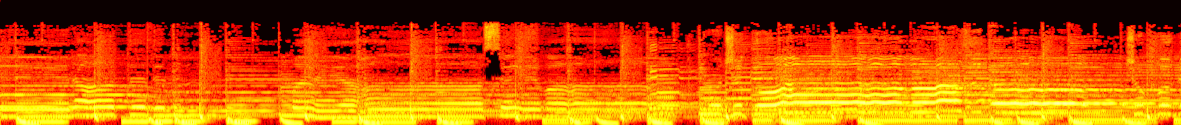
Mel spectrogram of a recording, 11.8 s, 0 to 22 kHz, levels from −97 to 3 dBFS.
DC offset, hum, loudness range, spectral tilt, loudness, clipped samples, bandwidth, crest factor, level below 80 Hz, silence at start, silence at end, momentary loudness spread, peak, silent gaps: under 0.1%; none; 7 LU; -5.5 dB/octave; -14 LUFS; under 0.1%; 11.5 kHz; 12 dB; -22 dBFS; 0 s; 0 s; 9 LU; -2 dBFS; none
